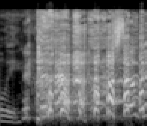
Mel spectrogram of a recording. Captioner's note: laughter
